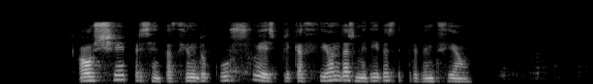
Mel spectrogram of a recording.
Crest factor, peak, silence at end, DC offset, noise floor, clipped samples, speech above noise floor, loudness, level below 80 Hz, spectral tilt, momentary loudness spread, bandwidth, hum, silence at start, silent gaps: 22 dB; -6 dBFS; 1.25 s; under 0.1%; -70 dBFS; under 0.1%; 43 dB; -27 LUFS; -74 dBFS; -3 dB/octave; 10 LU; 7.8 kHz; none; 0.8 s; none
